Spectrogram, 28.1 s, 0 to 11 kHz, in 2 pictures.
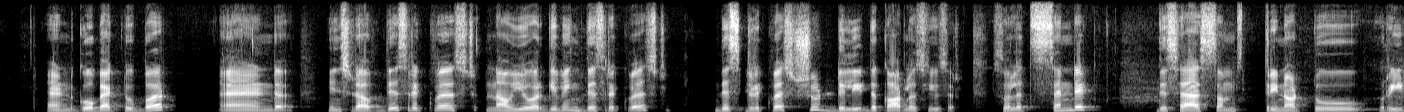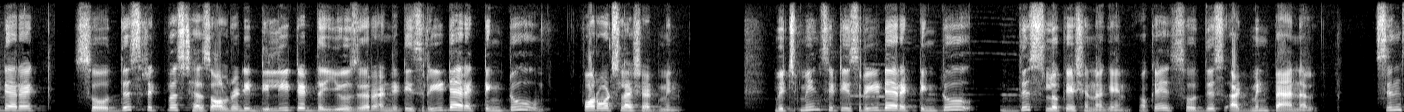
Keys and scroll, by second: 0.3 alt+Tab, 5.7 ctrl+v, 10.9 ctrl+space, 21.0 alt+Tab, 22.2 alt+Tab, 22.4 alt+Tab.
